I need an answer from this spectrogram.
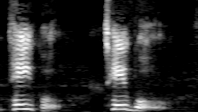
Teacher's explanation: first syllable here is prominent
